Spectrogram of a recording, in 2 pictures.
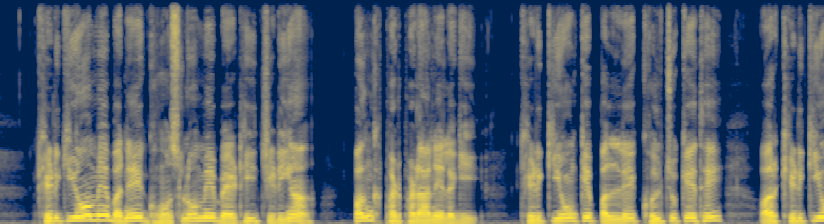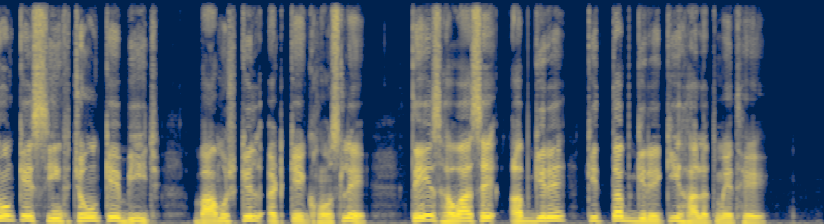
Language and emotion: Hindi, neutral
